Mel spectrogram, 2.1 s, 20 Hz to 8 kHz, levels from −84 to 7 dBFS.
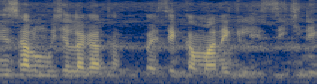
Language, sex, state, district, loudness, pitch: Hindi, male, Maharashtra, Gondia, -18 LUFS, 175 Hz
